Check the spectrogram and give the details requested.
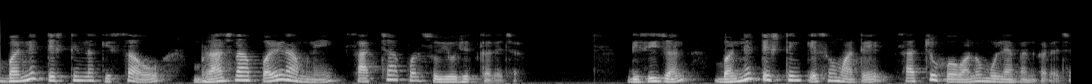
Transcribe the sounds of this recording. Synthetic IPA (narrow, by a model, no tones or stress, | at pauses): bənːeʈesʈĩŋɡnakɪsːaobʱɾãɲt͡ʃnapəɾiɽ̃amnesatːʃapəɾsujod͡ʒit̪̚kəɾet͡ʃʰe | ɖisid͡ʒənbənːeʈesʈiŋɡkesomaʈesaːt͡ʃũhoʋanũmuljãŋɡənkə̰ɾḛt͡ʃʰe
